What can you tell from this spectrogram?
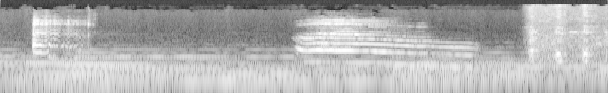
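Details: Domestic cat giving a short chirp followed by one long, slightly falling meow, set against continuous gentle piano music.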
